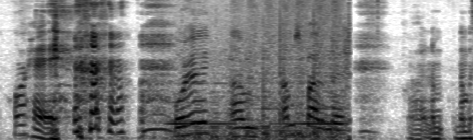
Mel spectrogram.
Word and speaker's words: Jorge: It's a name with a silent J at the start. Jose. Oh, so close. Jorge. Yeah. Jorge.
